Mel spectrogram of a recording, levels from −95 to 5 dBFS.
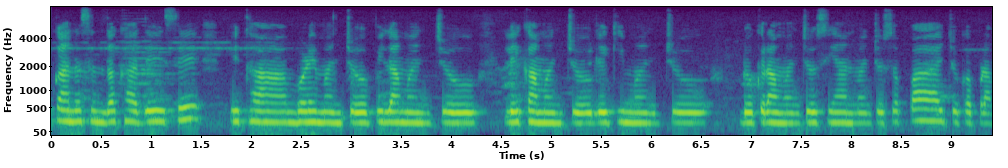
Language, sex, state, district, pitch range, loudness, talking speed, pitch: Halbi, female, Chhattisgarh, Bastar, 195-210 Hz, -15 LUFS, 170 wpm, 205 Hz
